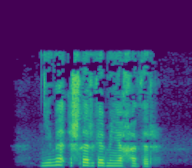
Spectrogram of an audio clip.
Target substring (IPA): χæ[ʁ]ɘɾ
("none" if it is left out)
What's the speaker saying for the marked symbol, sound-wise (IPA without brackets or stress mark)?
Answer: ð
